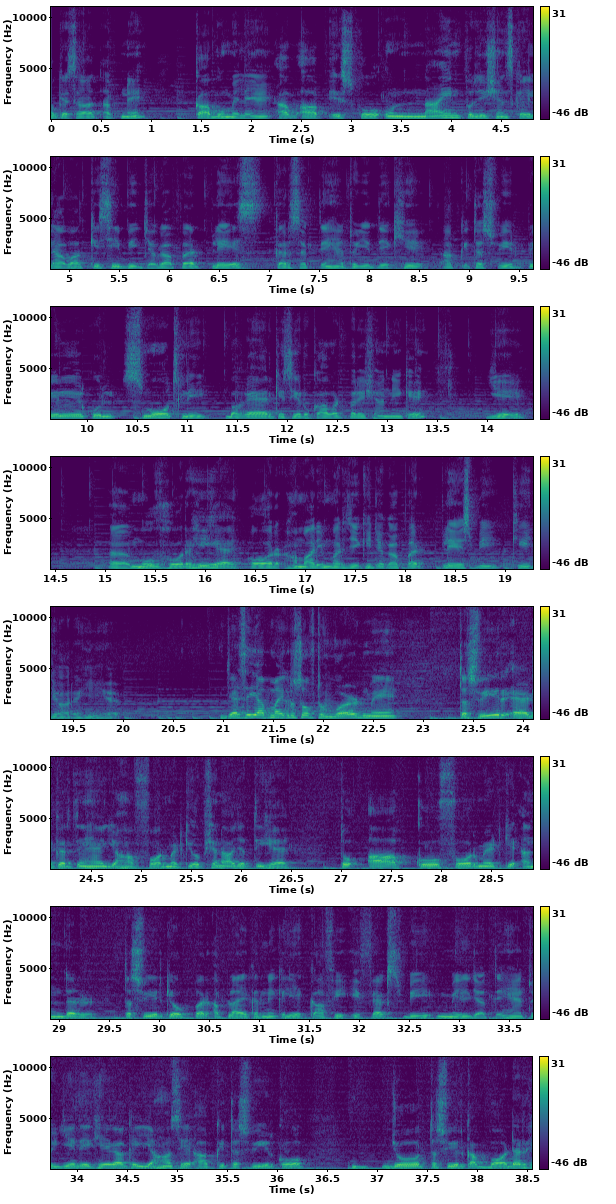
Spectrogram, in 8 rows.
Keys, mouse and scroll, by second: 1.4-10.5 drag, 10.5 scroll up 1, 11.4 click, 12.6-19.7 drag, 27.3-29.1 drag, 31.8 click, 35.3 click.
